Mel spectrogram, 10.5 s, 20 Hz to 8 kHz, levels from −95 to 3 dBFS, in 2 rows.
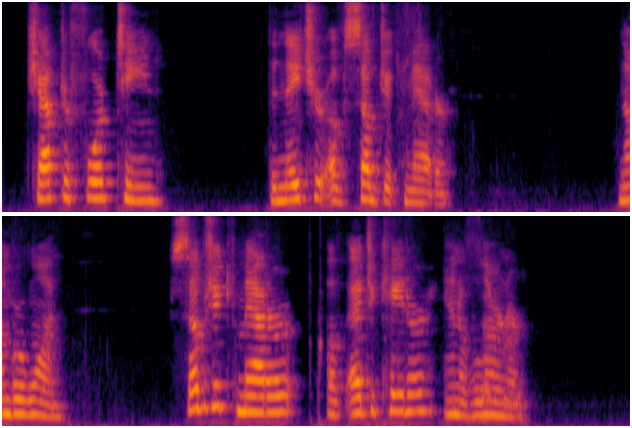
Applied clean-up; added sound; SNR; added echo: neural separator model SepFormer DNS4.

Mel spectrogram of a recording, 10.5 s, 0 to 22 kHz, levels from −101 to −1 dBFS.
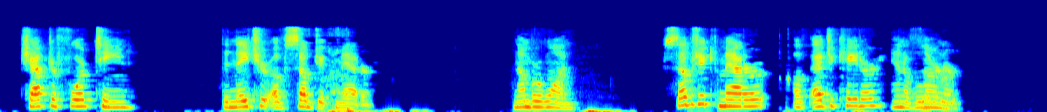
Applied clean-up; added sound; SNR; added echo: classical method Wiener filter.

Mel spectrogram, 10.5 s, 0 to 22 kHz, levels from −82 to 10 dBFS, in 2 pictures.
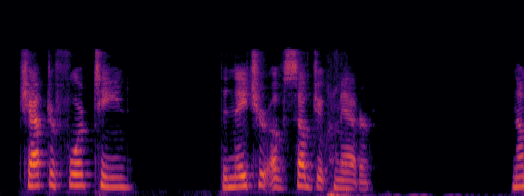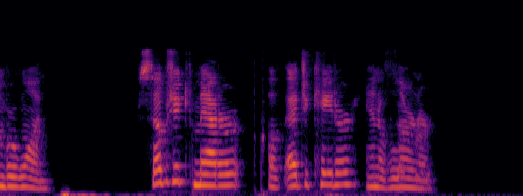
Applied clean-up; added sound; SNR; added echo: neural mask model DeepFilterNet 3.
